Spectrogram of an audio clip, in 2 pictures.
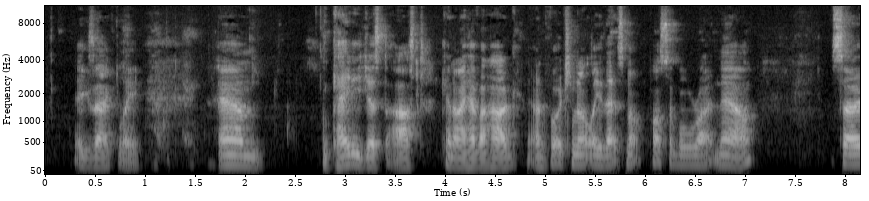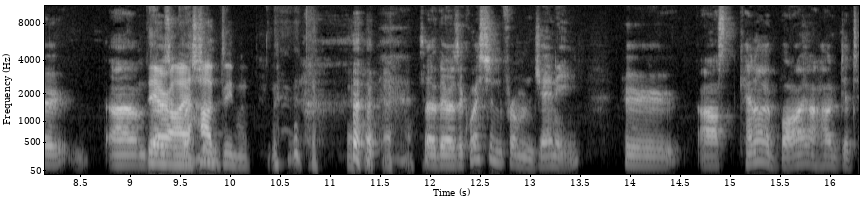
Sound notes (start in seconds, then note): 10.4 laughs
